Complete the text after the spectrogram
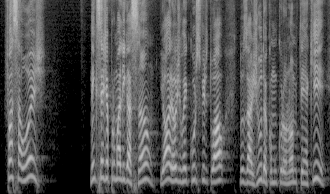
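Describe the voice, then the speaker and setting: A male pastor preaching a sermon, earnest and exhorting, repeating his key phrases for emphasis. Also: high-pitched.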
